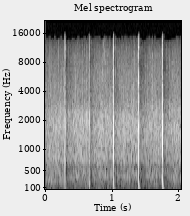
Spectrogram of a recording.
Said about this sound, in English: And if you are a vet and you've served this country, I want you to know we are with you. And if you could stand, we want to give you a round of applause, okay? So go ahead and stand up. Look at them. Look at these men and women.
